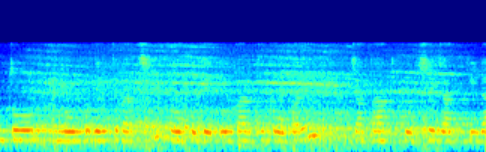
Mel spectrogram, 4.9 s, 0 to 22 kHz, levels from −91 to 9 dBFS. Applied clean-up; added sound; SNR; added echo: none; Train; 8 dB; reverberation time 2.5 s.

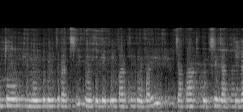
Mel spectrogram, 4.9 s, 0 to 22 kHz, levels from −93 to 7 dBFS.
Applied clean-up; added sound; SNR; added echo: neural separator model SepFormer DNS4.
